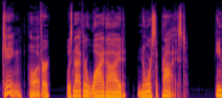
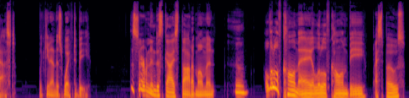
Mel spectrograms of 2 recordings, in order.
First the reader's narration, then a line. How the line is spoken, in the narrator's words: she chuckled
